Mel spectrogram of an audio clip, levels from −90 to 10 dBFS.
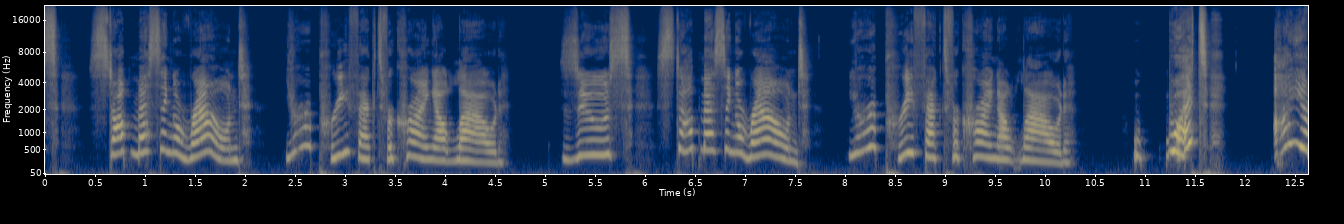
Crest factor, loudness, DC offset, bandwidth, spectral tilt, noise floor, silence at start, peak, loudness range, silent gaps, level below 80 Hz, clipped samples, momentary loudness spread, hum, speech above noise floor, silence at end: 20 dB; -25 LUFS; under 0.1%; over 20 kHz; -0.5 dB/octave; -73 dBFS; 0 s; -6 dBFS; 3 LU; none; -58 dBFS; under 0.1%; 15 LU; none; 48 dB; 0 s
